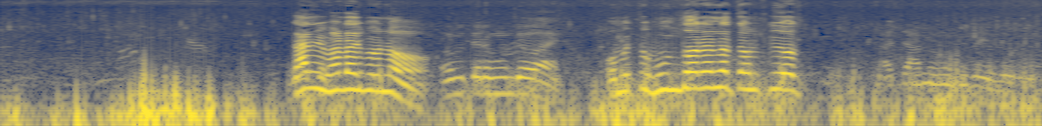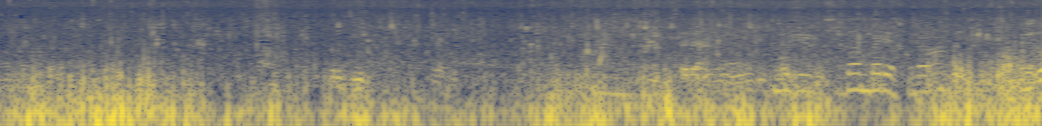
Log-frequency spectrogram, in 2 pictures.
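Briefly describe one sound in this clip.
Water sloshes and splashes as a net is lifted.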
